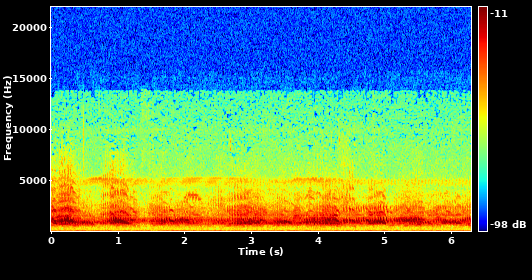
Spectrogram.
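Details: Sandhill cranes taking off en masse at a winter roost, Whitewater Draw, McNeal, Arizona; overlapping rattling bugles from many birds, with louder bursts near the start and around one second, then a steady, churning chorus.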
